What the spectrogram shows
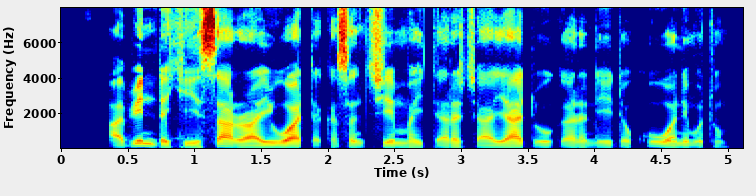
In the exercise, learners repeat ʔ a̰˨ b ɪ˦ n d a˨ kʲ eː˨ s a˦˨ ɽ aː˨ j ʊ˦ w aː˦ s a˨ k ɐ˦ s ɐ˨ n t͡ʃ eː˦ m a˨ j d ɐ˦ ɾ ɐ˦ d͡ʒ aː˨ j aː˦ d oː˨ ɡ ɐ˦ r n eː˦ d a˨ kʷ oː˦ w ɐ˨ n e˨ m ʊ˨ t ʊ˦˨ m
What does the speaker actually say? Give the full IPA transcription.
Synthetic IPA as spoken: ʔ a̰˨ b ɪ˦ n d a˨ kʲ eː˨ s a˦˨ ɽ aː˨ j ʊ˦ w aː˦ t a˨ k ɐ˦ s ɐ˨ n t͡ʃ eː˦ m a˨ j d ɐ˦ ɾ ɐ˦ d͡ʒ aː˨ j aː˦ d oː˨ ɡ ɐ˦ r n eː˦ d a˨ kʷ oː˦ w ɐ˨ n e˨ m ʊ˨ t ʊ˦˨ m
